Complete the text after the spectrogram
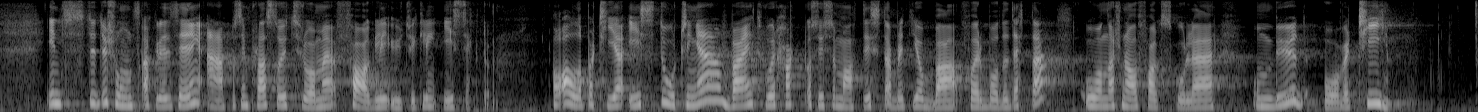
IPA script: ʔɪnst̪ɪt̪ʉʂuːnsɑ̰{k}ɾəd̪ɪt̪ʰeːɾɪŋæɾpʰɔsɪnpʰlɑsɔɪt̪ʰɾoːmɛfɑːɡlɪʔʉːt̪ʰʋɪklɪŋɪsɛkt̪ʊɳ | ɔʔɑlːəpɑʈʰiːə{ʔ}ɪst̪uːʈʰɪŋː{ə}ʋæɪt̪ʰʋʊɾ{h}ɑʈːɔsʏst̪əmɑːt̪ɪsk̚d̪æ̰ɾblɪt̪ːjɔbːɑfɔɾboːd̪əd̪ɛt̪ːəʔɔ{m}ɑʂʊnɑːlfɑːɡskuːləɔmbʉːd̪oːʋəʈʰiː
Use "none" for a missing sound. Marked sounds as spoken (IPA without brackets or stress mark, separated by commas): k, ʔ, ə, h, n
